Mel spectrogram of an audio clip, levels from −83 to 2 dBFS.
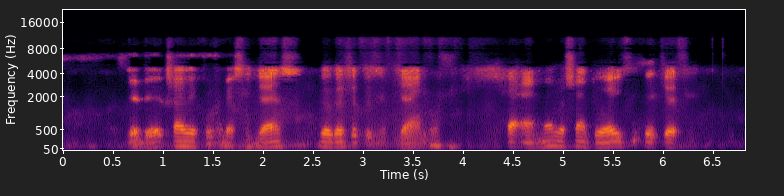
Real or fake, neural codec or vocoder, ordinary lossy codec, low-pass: fake; codec, 24 kHz, 0.9 kbps, WavTokenizer, large speech release; MP3, 96 kbps; 10.8 kHz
